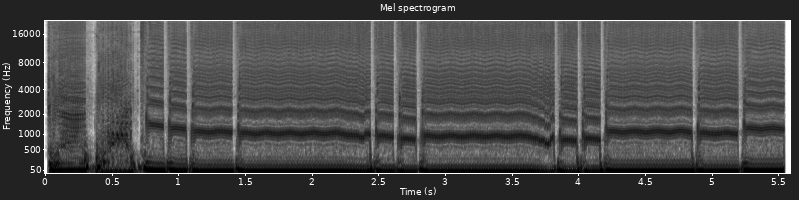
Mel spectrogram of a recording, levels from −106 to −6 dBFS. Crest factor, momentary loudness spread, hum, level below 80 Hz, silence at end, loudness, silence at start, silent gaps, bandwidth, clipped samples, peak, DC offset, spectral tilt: 8 dB; 1 LU; none; -10 dBFS; 0.05 s; -11 LUFS; 0 s; none; over 20 kHz; under 0.1%; 0 dBFS; under 0.1%; -3 dB/octave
